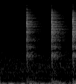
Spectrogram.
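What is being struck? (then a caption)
Plastic part of a model buggy. Three quick taps on a plastic part of a 2022 MJX Hyper Go HG-T22 brushless 1/16 buggy, tapped for comparison with its metal front bumper. Each tap is a short, dry, high click with almost no ring, duller than the metal bumper.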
